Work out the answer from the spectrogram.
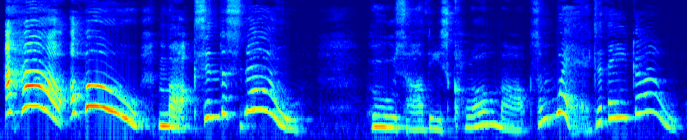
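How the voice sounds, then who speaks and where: A woman voicing a young female monster cub, bold and excitable, with shrill, squealing exclamations as she reads a picture book aloud. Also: slow pace, full character voice. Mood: excited.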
